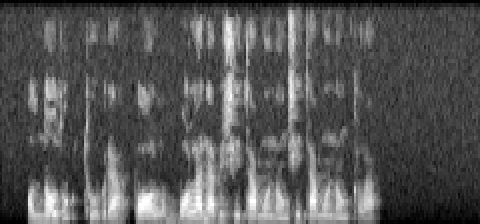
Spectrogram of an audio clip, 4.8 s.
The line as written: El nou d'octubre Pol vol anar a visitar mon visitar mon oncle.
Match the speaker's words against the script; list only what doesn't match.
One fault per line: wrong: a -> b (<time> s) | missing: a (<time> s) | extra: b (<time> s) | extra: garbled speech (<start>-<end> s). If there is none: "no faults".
no faults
